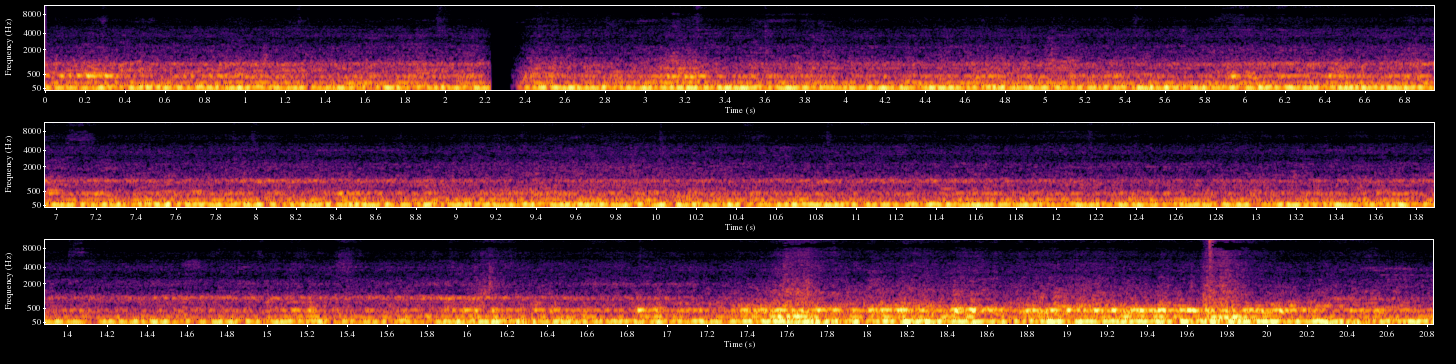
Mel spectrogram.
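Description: SkyTrain rapid-transit car running along the track: a steady low rumble with a faint whine. The sound drops out for an instant about two seconds in and grows louder near the end.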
